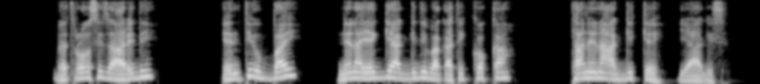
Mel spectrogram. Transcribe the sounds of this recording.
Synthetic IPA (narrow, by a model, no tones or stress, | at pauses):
pʼɛt͡sʼɪɾo̞ːsɪzaːɾɪd̪ɪ | ʔɛnt̪ːɪʊbːɐj | nɛnɐjɛɡːɪjaːɡːɪd̪ɪbɐkʼɐt̪ɪkːɔkːɐ | t̪ɐnɛnɐːɡːɪkːɛjaːɡɪs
